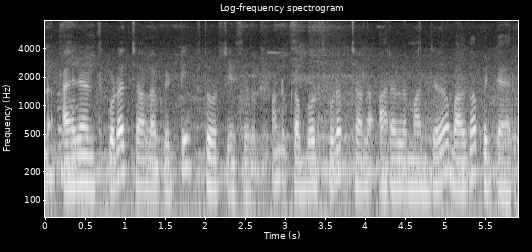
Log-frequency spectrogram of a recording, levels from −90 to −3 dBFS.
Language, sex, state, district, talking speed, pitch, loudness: Telugu, male, Andhra Pradesh, Sri Satya Sai, 140 wpm, 140 Hz, -18 LUFS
